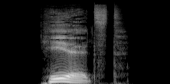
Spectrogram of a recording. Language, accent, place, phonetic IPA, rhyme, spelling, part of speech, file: German, Germany, Berlin, [heːlst], -eːlst, hehlst, verb, De-hehlst.ogg
- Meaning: second-person singular present of hehlen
